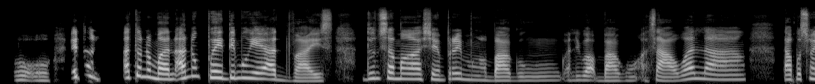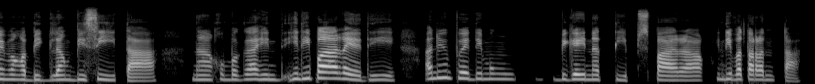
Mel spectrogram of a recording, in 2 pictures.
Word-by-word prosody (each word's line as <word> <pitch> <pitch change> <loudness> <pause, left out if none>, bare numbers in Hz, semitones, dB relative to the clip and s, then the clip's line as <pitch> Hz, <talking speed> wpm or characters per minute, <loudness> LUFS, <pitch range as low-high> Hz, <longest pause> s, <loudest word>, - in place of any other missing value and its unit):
Oo. 180 -3 -6 0.2
Eto 355 +8 +4 0.4
eto 310 +7 +2
naman 255 -8 +5
anong 295 +9 +4
puwede 300 -1 +5
mong 295 -2 +3
i-advice 170 -11 +2 0.2
dun 275 +4 -1
sa 275 -2 +5
mga 250 -1 +3
siyempre 240 +3 +1
mga 205 -3 -9
bagong 180 +1 -3
halimbawa 195 0 -4
bagong 175 +1 -4
asawa 185 +10 +1
lang 225 -4 -1 0.4
tapos 225 +1 +2
may 245 -2 0
mga 225 -1 -2
biglang 215 +1 -4
bisita 205 -6 -2 0.3
na 220 -1 -5
kumbaga 230 +1 -4
hind 225 -2 -5
hindi 255 +5 -3
pa 285 0 +8
ready. 210 -3 -1 0.3
Ano 275 +3 -3
yung 305 -2 -5
puwede 270 -3 -2
mong 245 -1 -12 0.3
ibigay 235 +1 0
na 225 -1 -3 0.2
tips 200 -3 -5
para 195 -1 0
hindi 245 0 -5
mataranta? 220 -3 -3
225 Hz, 145 wpm, -22 LUFS, 195-255 Hz, 0.4 s, pa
